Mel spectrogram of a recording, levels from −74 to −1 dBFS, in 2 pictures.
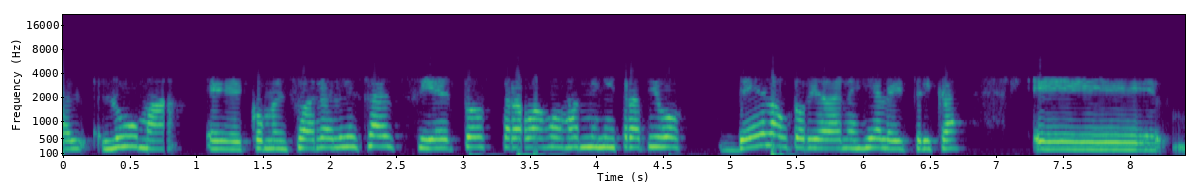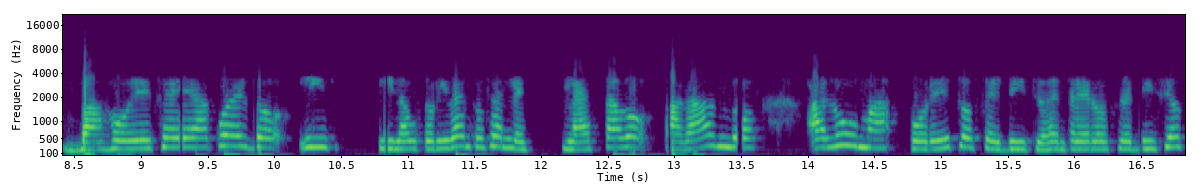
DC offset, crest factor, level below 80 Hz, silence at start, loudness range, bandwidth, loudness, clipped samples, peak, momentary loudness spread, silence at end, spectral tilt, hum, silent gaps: under 0.1%; 18 dB; -44 dBFS; 0 s; 1 LU; 6 kHz; -21 LUFS; under 0.1%; -2 dBFS; 5 LU; 0 s; -7.5 dB/octave; none; none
